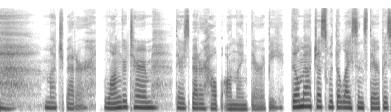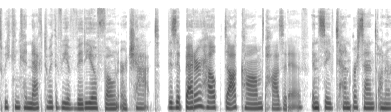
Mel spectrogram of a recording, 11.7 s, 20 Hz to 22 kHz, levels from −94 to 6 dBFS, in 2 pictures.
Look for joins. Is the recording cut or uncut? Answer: cut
